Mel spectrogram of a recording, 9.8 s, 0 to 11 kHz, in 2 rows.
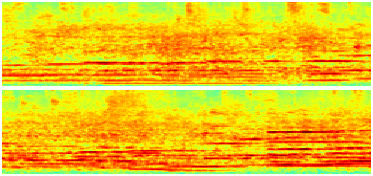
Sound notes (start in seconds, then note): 0.0 somber organ music continues; 4.4 audience chattering continues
